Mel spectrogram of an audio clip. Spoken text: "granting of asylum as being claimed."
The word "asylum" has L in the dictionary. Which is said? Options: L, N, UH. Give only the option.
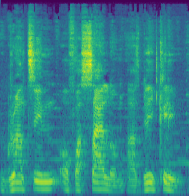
L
